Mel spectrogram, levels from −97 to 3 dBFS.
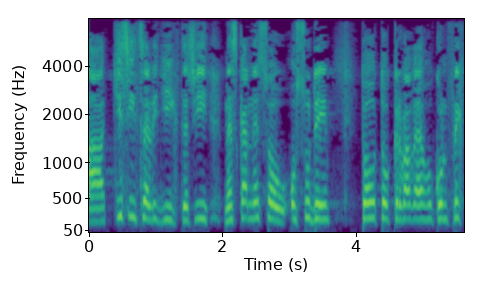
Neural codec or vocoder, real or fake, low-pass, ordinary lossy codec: none; real; none; none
